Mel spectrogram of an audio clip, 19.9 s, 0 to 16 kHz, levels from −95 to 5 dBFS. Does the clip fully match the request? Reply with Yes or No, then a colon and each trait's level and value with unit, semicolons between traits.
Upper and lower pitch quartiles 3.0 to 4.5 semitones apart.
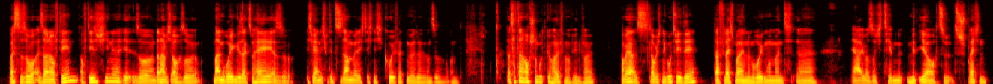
No: narrow, 2.5 semitones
